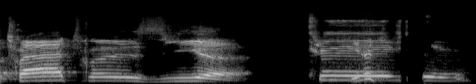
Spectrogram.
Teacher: So the S becomes voiced. So don't try to do an S. It becomes the Z. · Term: liaison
